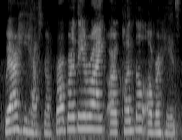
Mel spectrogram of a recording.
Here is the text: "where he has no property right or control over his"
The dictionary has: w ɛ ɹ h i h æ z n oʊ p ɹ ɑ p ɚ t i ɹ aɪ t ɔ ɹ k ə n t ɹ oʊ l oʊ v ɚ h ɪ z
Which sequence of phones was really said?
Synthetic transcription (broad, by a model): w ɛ ɹ h i h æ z n oʊ p ɹ ɑ p ɚ t i ɹ aɪ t ɔ ɹ k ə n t oʊ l oʊ v ɚ h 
